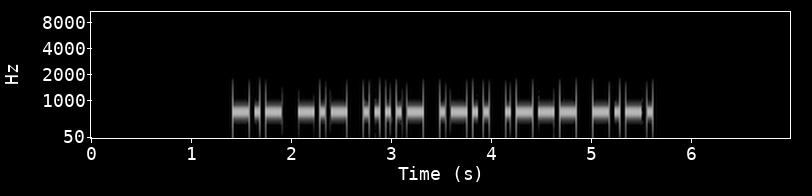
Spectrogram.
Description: Morse code, heard as a keyed tone, about 22 wpm, 700 Hz. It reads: KK4LJC
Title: USA Call Signs Repeated 3x 22wpm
